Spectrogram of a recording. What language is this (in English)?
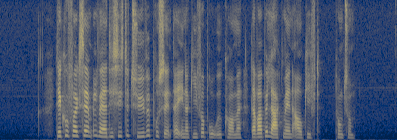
Danish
